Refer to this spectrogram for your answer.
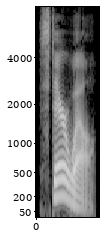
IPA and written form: stˈɛrwˌɛl (stairwell)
